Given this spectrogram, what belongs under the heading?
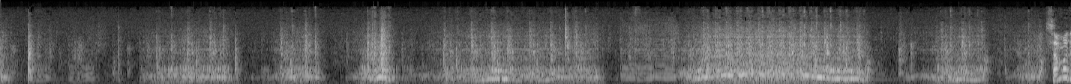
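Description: Sewing machine running zigzag stitches along a thick edge of at least four fabric layers, in several bursts of steady mechanical whirring separated by pauses, with a voice talking in between.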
